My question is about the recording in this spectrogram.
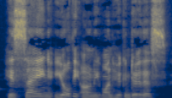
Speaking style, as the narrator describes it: Kosuke said gently

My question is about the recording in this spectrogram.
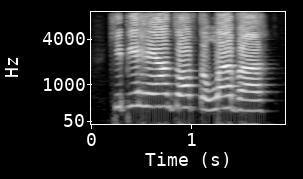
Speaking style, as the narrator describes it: snapped the elevator boy

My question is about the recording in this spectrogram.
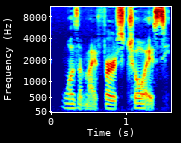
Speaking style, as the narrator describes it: grumbled

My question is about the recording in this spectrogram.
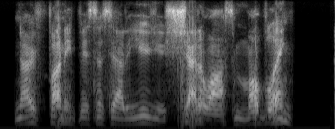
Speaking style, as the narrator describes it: Kachan growled

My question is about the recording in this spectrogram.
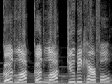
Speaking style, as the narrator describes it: shouted the king

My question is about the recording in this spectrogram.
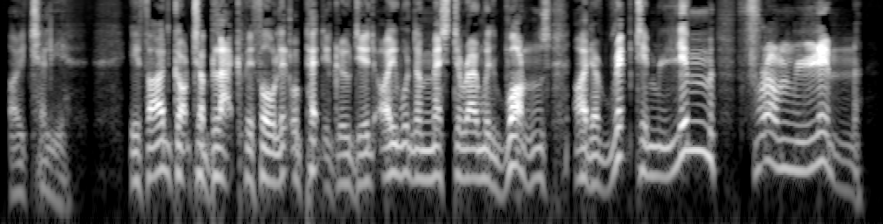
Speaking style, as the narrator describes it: Hagrid growled

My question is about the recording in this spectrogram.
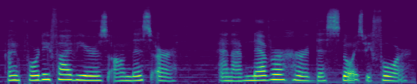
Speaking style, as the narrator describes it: whispered

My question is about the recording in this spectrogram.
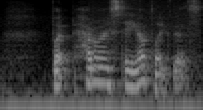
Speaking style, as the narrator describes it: Gavin asked nervously

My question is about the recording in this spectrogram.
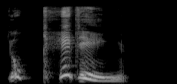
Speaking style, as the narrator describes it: Ron exclaimed

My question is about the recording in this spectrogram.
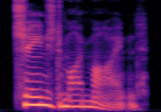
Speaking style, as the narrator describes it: he growled

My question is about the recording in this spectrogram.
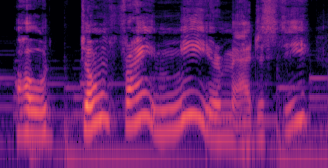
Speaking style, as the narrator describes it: exclaimed the nurse

